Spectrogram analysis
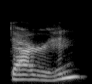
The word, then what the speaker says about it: Darhen: get it right well it's actually darren it's a silent h and then my last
